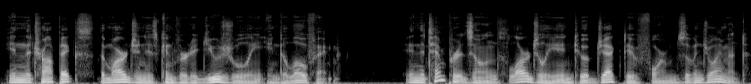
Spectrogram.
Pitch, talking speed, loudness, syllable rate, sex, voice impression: 90 Hz, 160 wpm, -18 LUFS, 6.0 syllables/s, male, masculine, adult-like, slightly thick, cool, intellectual, calm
